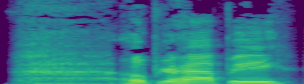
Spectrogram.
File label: sighing saying hope you're happy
